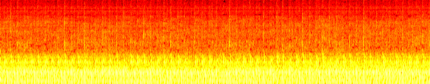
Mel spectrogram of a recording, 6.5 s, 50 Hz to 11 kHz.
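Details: Racing lawn-tractor single-cylinder engine (250cc, though also called 150cc) on its first start, no exhaust and no throttle fitted: loud, raw, steady popping at about four beats a second; runs smoothly.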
